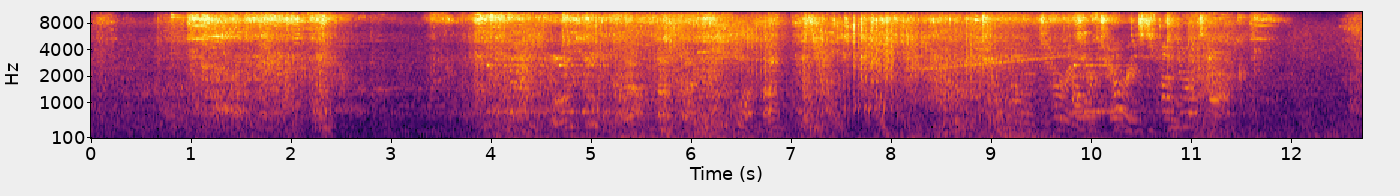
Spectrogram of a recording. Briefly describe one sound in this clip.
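Video game spell effects whoosh and crackle in a busy fight.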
